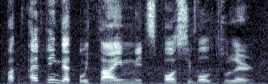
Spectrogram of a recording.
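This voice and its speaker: A man from Italy with an Italian accent, answering street interview questions outdoors, thoughtful and pausing for words. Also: on the high side, animated, slight background noise. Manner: thoughtful, hesitant, searching for words. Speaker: tourist interviewee.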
